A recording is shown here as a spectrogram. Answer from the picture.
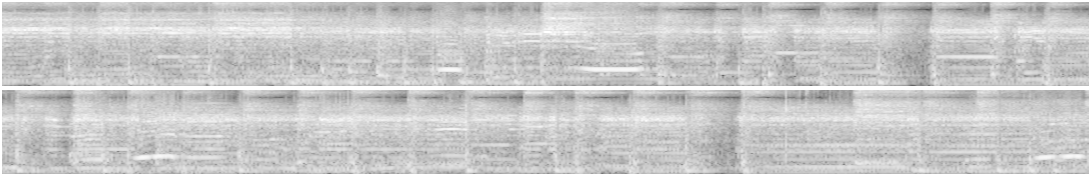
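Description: Live band playing an instrumental stretch with drum kit and guitar, and no singing. The music drops out for a split second twice, about halfway through and again near the end.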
